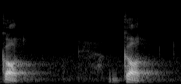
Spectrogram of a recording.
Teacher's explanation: Your mouth will form the shape, but it will not follow through with a burst of air. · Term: unaspirated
